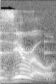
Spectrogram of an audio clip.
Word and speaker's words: XERO: bridge Japan Canada with brids newest seat the zero so zero is spelled Tec CRO and is bridged newest seat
